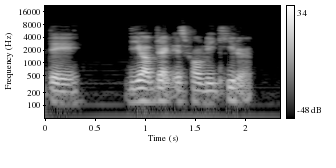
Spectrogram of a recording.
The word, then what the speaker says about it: Keter: the object is probably keter there are a few ways to pronounce the word but for the purposes of this video i pronounce it as keter ketoclass objects are extremely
